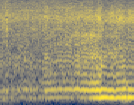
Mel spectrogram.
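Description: Honey bees buzz steadily around an open hive holding a queen or laying worker, a close, continuous droning hum that swells slightly toward the end of the short moment.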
